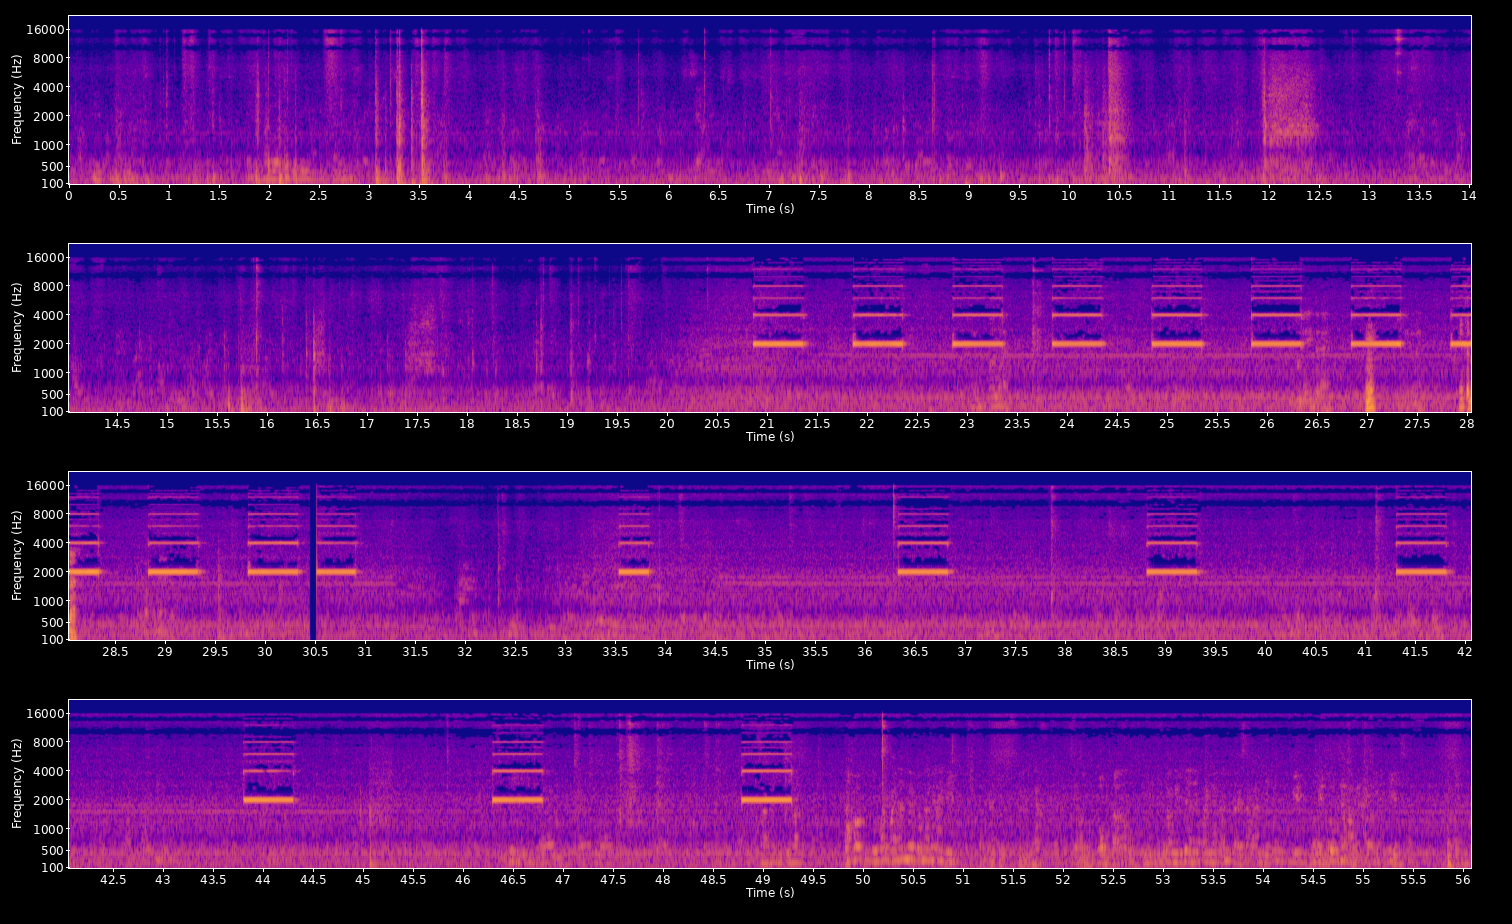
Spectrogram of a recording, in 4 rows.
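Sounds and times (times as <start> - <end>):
high alarm beeps: 20.9 - 31.0, 38.8 - 39.4, 46.3 - 46.9, 48.8 - 49.4.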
